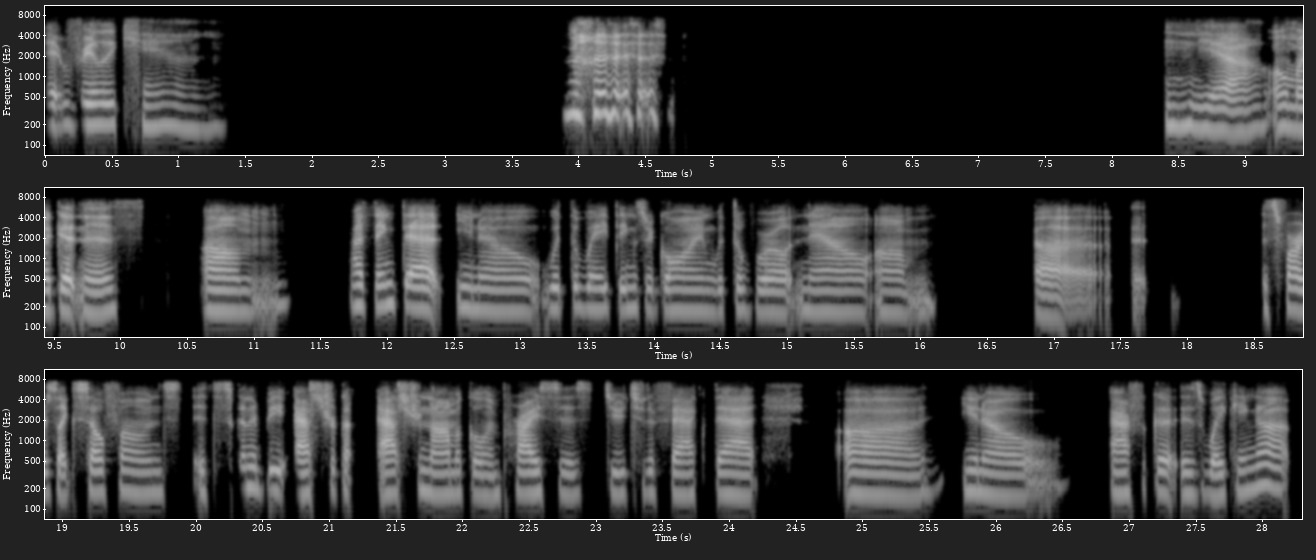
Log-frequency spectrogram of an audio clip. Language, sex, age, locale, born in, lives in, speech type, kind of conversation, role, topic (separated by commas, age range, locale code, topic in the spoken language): English, female, 55-59, en-US, United States, United States, conversation, podcast, host, How has technology changed the way you live and work every day?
